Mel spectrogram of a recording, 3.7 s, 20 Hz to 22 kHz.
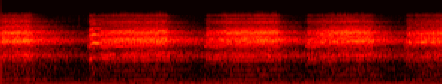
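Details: Male peregrine falcon on a nest-box camera at 6:09 am on 27 December 2022, screaming while protecting a musk lorikeet he brought in as prey: harsh, broad rasping screams, each about 0.7 seconds, repeated in a steady series of four.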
